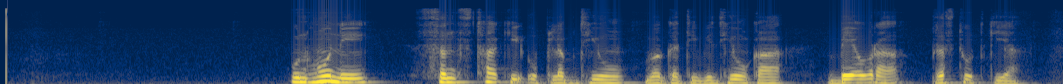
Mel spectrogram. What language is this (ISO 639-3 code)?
hin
